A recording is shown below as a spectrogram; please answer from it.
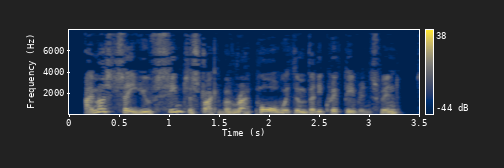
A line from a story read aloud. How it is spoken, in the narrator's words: said Ponder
